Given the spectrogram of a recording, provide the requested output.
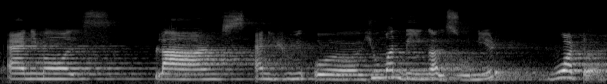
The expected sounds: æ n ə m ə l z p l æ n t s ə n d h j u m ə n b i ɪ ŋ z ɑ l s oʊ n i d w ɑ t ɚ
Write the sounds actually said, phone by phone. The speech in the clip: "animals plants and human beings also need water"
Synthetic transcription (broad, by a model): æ n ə m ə l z p l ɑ n t s ə n d h j u m ə n b i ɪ ŋ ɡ ɑ l s oʊ n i d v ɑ t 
